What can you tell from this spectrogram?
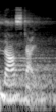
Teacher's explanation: Last time, t is dropped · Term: alison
